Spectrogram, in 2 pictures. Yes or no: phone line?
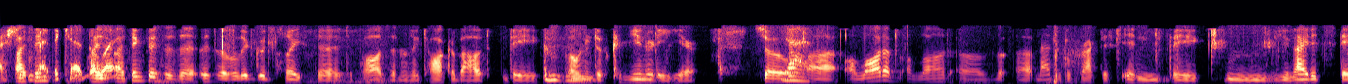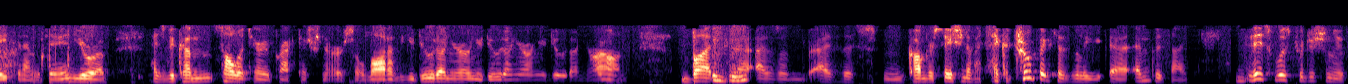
yes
